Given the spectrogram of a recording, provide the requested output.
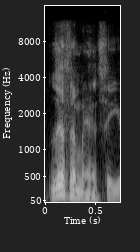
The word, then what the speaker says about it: lithomancy: Oh, I pronounced it lithomancy for a long time until I finally went to a rhyming pronunciation dictionary. Oh, no wonder. – Oh. – Like lithograph, lithomancy.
